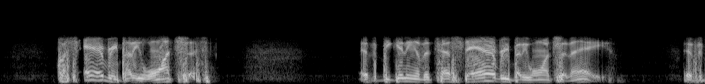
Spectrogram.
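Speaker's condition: No condition

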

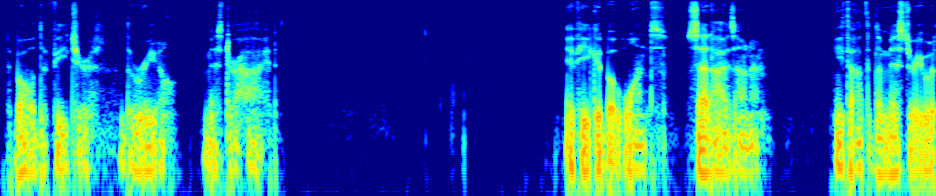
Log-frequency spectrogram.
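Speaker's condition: No condition

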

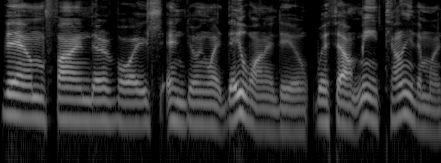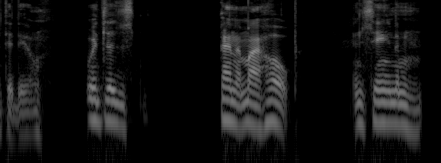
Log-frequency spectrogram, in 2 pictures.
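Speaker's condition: Down syndrome

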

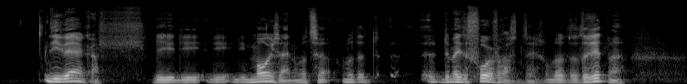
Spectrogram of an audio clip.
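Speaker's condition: Parkinson's disease; emotional tearfulness partly from disease

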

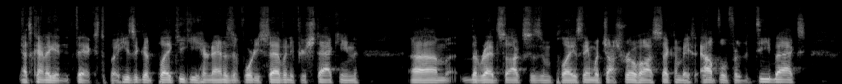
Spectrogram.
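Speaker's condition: No condition

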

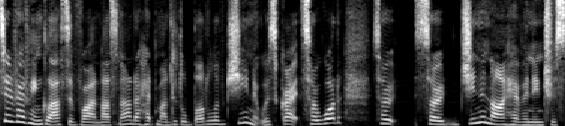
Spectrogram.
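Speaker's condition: No condition

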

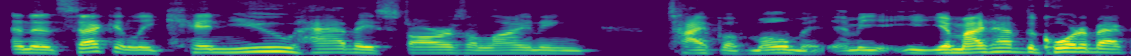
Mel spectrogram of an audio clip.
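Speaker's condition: No condition

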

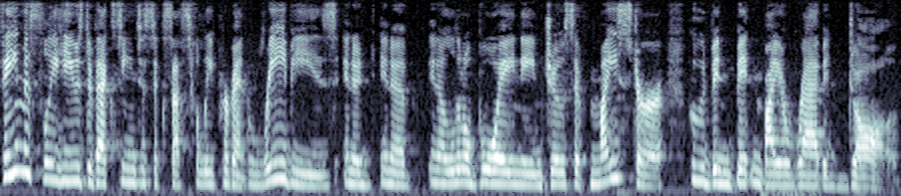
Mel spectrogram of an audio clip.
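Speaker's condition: No condition

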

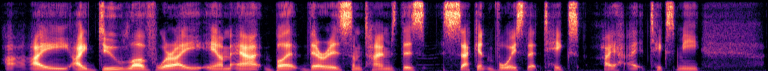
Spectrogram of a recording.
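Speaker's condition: Stutter; years of speech therapy with teacher Naomi including during quarantine, TMJ; ongoing speech therapy with Naomi linking emotions and speech; known words sometimes not coming out, worse under pressure or attention, shoulder and jaw tension; repeated words, prolonged sounds

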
